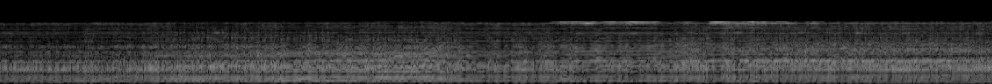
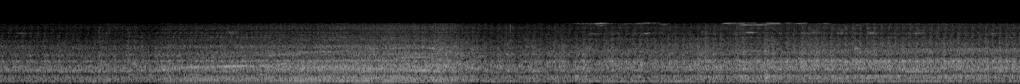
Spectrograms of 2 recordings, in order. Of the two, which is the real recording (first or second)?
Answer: second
